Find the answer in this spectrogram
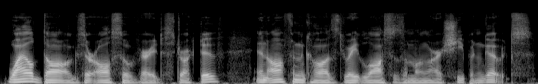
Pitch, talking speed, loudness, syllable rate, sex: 90 Hz, 180 wpm, -20 LUFS, 5.1 syllables/s, male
